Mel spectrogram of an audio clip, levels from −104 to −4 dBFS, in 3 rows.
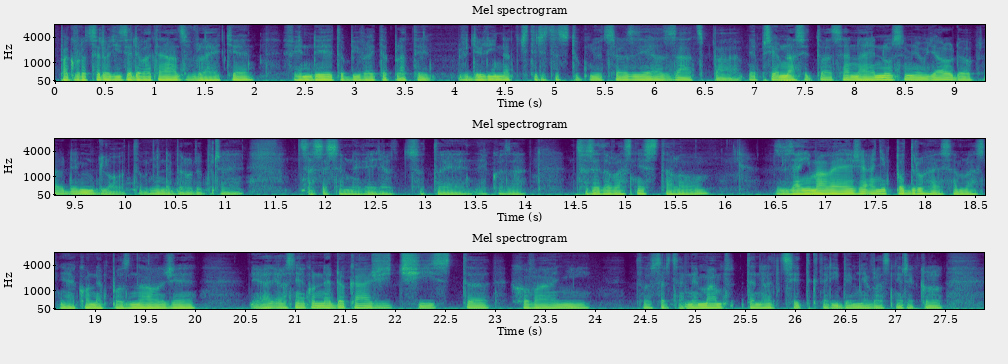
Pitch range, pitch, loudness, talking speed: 85-95 Hz, 90 Hz, -22 LUFS, 155 wpm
